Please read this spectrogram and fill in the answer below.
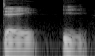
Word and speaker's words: Dei: Vox Dei. It's D. E-I, and you pronounce that not as day, as in have a nice day, but day-e.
